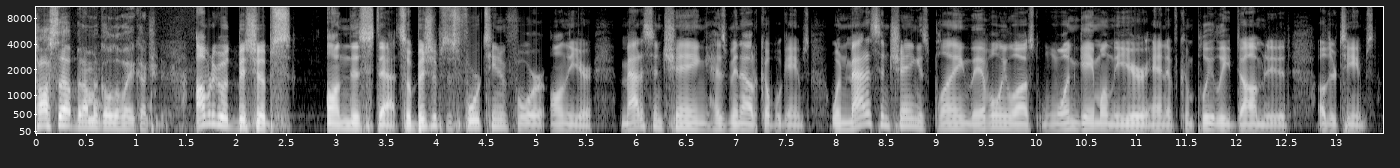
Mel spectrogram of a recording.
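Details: Adult male speaker; normal speech.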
